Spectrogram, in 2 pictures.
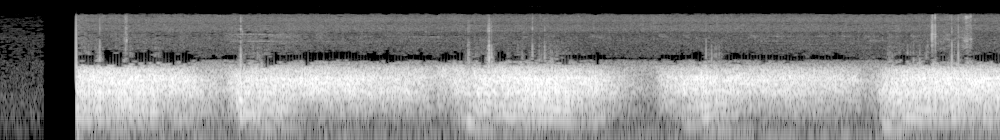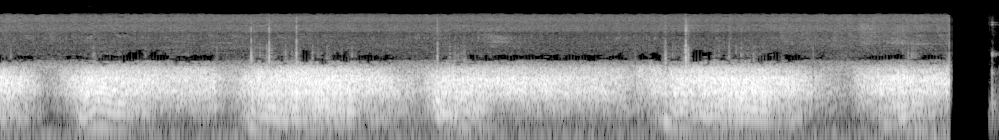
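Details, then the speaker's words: Loud, harsh, high-pitched noisy breaths repeating about ten times, heard on inspiration; stridor, a high-intensity inspiratory noise from blockage at the throat or larynx, where narrowing of the extrathoracic upper airway increases turbulence. "ruido de alta intensidad escuchado en la inspiración se manifiesta cuando hay un bloqueo a nivel de la garganta o laringe generado ante el aumento de la turbulencia en la vía aérea proximal extra torácica cuando disminuye su diámetro"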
